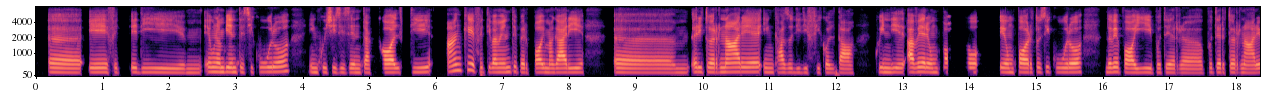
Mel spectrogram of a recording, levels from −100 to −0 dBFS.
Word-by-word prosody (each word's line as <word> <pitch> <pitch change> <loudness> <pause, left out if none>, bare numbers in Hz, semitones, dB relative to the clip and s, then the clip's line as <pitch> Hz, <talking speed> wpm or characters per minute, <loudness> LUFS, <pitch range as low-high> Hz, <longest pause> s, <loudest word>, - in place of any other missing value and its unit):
ehm, 180 -2 +1
e 185 0 +3
effet 185 -1 -6
e 190 - -1
di 180 -1 -4
mhmm, 170 0 -8
e 200 - -2
un 200 0 +2
ambiente 195 0 +3
sicuro 200 +4 0 0.3
in 185 -1 -5
cui 190 -1 -6
ci 185 +3 +4
si 180 0 0
sente 175 0 0
accolti, 180 +2 +2 0.2
anche 260 +6 +3
effettivamente 195 -2 0
per 180 -2 -3
poi 185 0 +3
magari, 180 +1 +3 0.4
ehm, 170 -1 -2
ritornare 195 +1 +4
in 185 -1 -6
caso 180 0 -3
di 175 0 -10
difficoltà. 170 -1 -3 0.3
Quindi 185 -1 -1
avere 195 0 +5
un 185 0 -2
posto 190 0 -4 0.2
e 190 - +1
un 185 0 -2
porto 185 +1 +2
sicuro 190 -1 +1 0.4
dove 195 +1 +2
poi 175 0 +2
poter 165 -1 -4
poter 185 +1 -4
tornare 175 -1 0
185 Hz, 130 wpm, -26 LUFS, 175-190 Hz, 0.4 s, avere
